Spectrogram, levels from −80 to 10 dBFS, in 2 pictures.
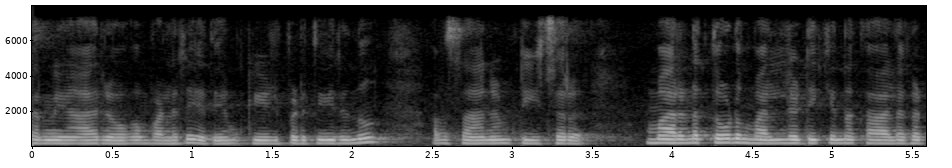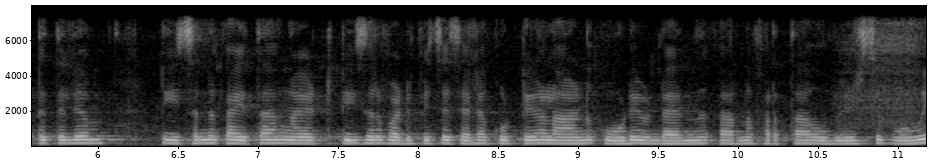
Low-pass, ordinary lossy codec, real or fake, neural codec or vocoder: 7.2 kHz; none; real; none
